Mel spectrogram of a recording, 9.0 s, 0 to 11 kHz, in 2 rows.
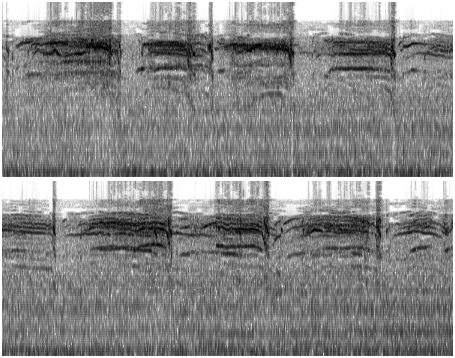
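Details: Madrid peregrine falcon nest, 27 April 2016, female entering to seek scraps for her chicks; loud series of long, wailing harmonic notes about a second each, with a persistent low rumble beneath.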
